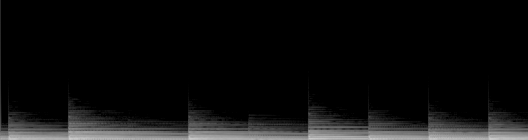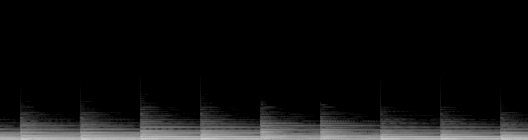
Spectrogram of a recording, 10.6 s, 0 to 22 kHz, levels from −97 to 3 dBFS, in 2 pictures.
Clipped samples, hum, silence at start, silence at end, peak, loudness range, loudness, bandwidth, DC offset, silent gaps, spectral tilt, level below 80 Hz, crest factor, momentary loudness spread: under 0.1%; none; 0 s; 0 s; -12 dBFS; 2 LU; -28 LUFS; 3.4 kHz; under 0.1%; none; -9.5 dB/octave; -52 dBFS; 14 dB; 7 LU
